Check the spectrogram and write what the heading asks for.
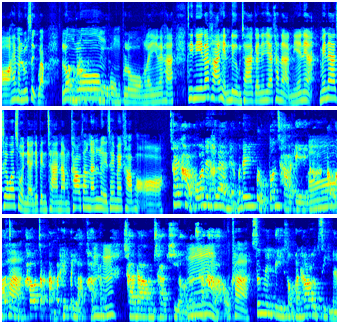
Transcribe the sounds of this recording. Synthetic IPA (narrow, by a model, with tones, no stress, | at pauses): ʔɔː˧˩ha˥˩jma˧nɾuː˦˥sɯ˨˩k̚bɛː˨˩p̚ | loː˥˩ŋloː˥˩ŋʔo˧ŋploː˧ŋʔa˧jŋiː˦˥na˦˥kʰa˦˥ | t̪ʰiː˧niː˦˥na˦˥kʰa˦˥ɦe˩˦ndɯː˨˩mt͡ɕʰaː˧ka˧nja˦˥jɛ˦˥kʰa˧naː˨˩t̪̚ni˦˥ɐni˥˩ɐma˥˩jnaː˥˩t͡ɕʰɯ˥˩əwaː˥˩su˨˩ənja˨˩jt͡ɕa˨˩pe˧nt͡ɕʰaː˧na˧mkʰa˥˩wt̪ʰa˦˥ŋna˦˥nlɤː˧jt͡ɕʰa˥˩jma˦˥jkʰa˦˥pʰɔ̰ː˨˩˦ʔɔː˧t͡ɕʰa˥˩jkʰa˥˩pʰɔ˦˥waː˥˩na˧jt̪ʰa˥˩lɛː˧nni˥˩ɐma˥˩jda˥˩jpɾluː˨˩k̚t̪o˥˩nt͡ɕʰaː˧ʔeː˧ŋɔː˧a˧˦t̪ɛː˨˩waː˥˩kʰa˨a˧n˩a˧mkʰa˥˩wt͡ɕaː˨˩k̚t̪aː˨˩ŋpɾa˧eː˥˩t̪̚pe˧nla˨˩kʰːa˧˩mː˩˧tʰa˦˥ŋ˦ | t͡ɕʰaː˧da˧mt͡ɕʰaː˧kʰi˨˩˦əwlɯ˦˥˧t͡ɕʰaː˧kʰaː˨˩˦wkʰa˥˩sɯ˥˩ŋna˧jpiː˧sɔː˩˦ŋpʰa˧nɦaː˥˩ɾɔː˥˦˥si˨˩siː˨˩ni˥˩ɐ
